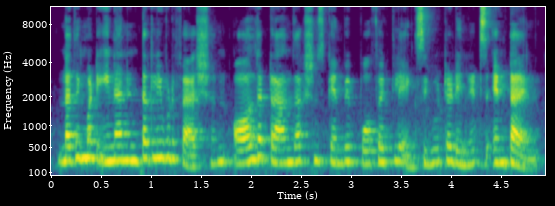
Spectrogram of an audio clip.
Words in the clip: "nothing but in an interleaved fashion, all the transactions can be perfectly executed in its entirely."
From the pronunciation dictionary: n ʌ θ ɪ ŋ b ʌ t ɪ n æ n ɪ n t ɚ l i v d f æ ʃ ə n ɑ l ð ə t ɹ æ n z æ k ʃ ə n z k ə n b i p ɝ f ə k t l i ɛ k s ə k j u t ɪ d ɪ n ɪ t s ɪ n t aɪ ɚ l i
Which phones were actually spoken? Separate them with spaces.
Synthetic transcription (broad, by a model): n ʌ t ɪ ŋ b ʌ t ɪ n æ n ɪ n t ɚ l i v d f æ ʃ ə n ɑ l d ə t ɹ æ n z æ k ʃ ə n s k ə n b i p ɝ f ə k t l i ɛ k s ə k j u t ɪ d ɪ n ɪ t s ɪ n t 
